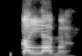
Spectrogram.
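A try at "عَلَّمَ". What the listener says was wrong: Ah, taklim pakai ain. Ya, allama, bukan kalama. Allama pakai ain ya.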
